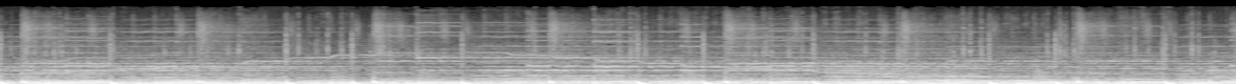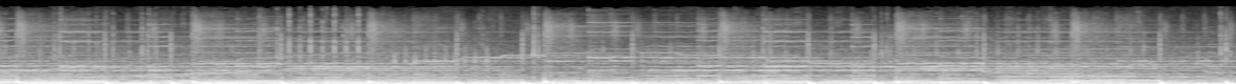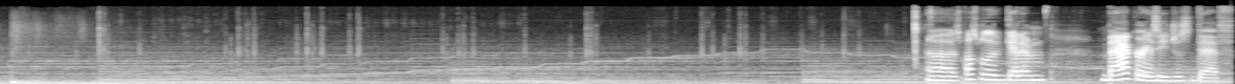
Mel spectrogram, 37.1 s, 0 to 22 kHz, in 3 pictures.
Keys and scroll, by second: 15.2 scroll down 1, 16.4-17.0 scroll up 1.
